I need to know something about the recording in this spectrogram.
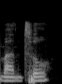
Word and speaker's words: Mantell: as we can tell Thomas may have pronounced his name mantel as he is listed as such in places what then do we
